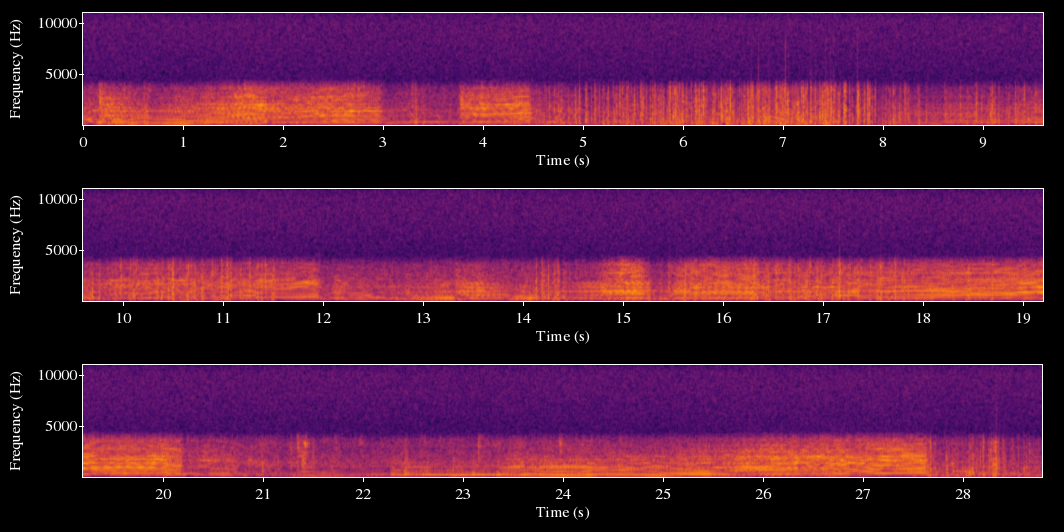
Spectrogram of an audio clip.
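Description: Car engine driven hard, heard from inside the cabin: it revs up and down repeatedly, its pitch dropping sharply a few times as the throttle is lifted or a gear is changed. Tire noise from cornering is mixed in.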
